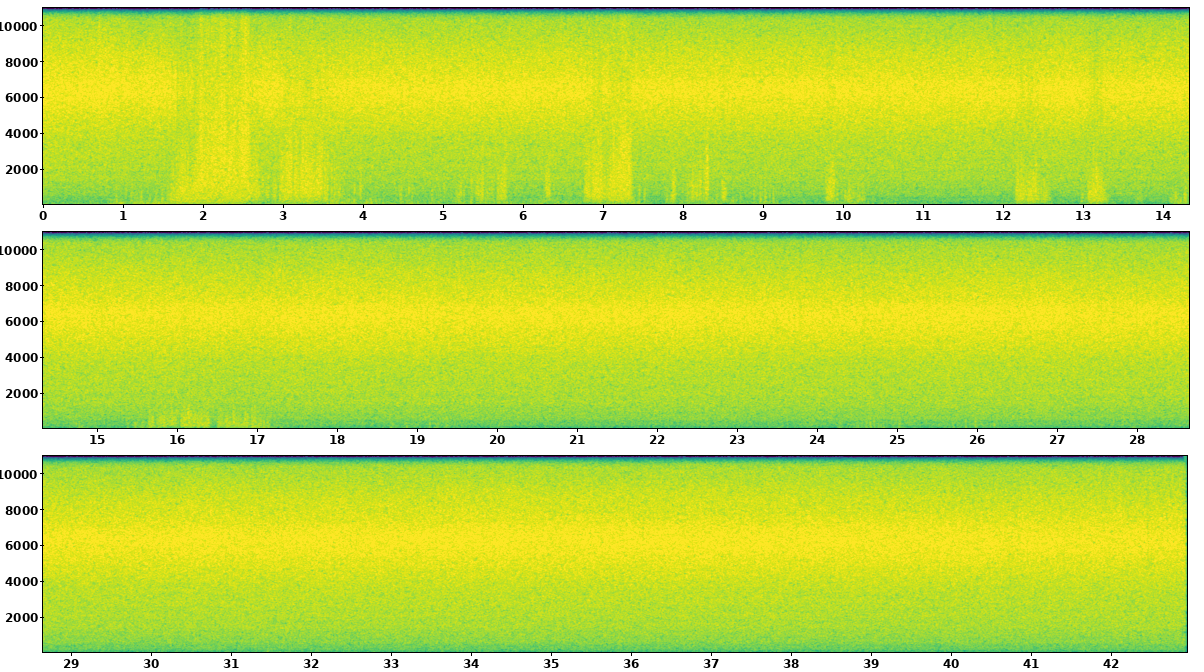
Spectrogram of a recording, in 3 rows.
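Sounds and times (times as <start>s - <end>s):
wind buffeting microphone: 0.0s - 19.6s
whitewater rushing over rocks: 0.0s - 42.9s.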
